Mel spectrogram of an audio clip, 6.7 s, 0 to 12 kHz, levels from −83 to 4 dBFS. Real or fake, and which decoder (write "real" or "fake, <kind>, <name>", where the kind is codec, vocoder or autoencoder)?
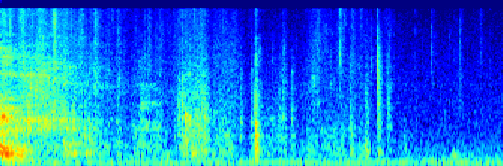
real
